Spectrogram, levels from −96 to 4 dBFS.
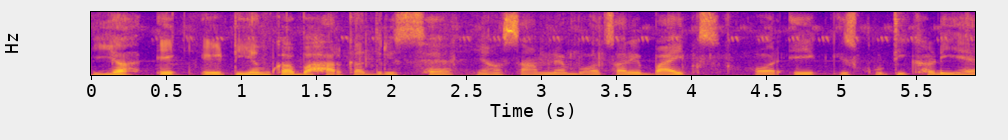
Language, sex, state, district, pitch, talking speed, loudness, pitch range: Hindi, male, Jharkhand, Ranchi, 135 Hz, 185 wpm, -20 LUFS, 130-145 Hz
